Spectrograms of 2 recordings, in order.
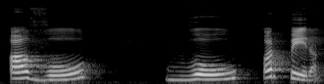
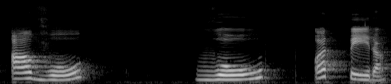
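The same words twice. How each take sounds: The two takes are said the same way.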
